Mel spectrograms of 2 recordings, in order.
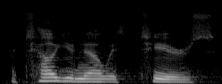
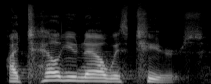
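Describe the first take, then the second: First: Much softer and lower, almost breaking; hushed, tearful repeat. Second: Said in the usual way. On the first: Shown as a demonstration. Preacher repeating Paul's words to his congregation, softly and tearfully. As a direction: let the words sink into a soft, tearful hush. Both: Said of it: "could not get away from".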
